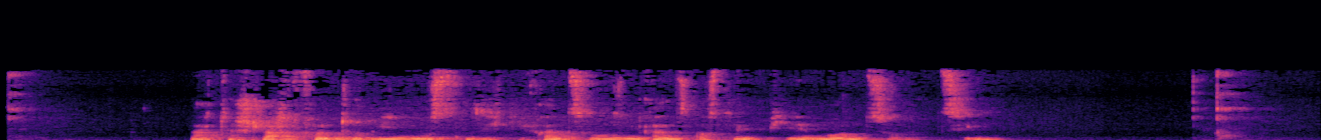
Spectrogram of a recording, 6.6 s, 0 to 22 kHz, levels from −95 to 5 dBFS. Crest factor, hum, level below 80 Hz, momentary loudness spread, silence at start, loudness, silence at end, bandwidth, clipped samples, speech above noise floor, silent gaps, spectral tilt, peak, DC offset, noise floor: 20 dB; none; -48 dBFS; 14 LU; 0.05 s; -27 LUFS; 0.45 s; 11.5 kHz; under 0.1%; 49 dB; none; -5 dB/octave; -8 dBFS; under 0.1%; -75 dBFS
